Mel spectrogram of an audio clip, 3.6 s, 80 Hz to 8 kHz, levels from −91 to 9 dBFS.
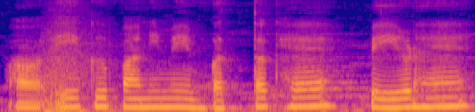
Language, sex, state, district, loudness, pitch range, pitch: Hindi, female, Punjab, Pathankot, -16 LUFS, 165-190 Hz, 180 Hz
